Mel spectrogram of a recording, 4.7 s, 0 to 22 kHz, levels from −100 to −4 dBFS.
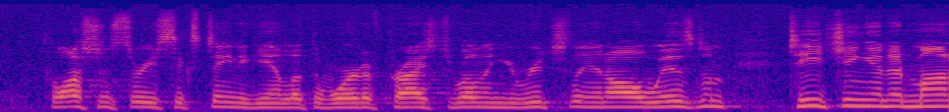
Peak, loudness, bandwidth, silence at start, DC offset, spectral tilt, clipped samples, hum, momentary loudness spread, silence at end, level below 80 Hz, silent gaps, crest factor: -26 dBFS; -43 LUFS; 19 kHz; 0.25 s; under 0.1%; -4.5 dB/octave; under 0.1%; none; 7 LU; 0 s; -88 dBFS; none; 16 dB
